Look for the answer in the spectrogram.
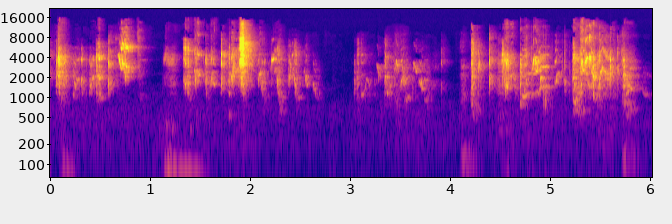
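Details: Pet budgerigars, described as happy, chattering in short bursts of buzzy, scratchy warbles and chirps, broken by brief pauses, with a few low thumps beneath.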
